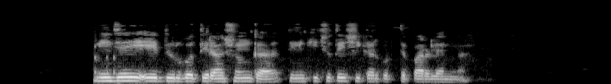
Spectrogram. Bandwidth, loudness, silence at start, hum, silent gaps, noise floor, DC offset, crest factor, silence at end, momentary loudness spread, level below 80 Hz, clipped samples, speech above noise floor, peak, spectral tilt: 7.4 kHz; -15 LUFS; 0.95 s; none; none; -80 dBFS; under 0.1%; 16 dB; 1.45 s; 13 LU; -54 dBFS; under 0.1%; 66 dB; -2 dBFS; -6 dB/octave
